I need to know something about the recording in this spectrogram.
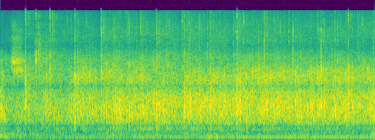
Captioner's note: applause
